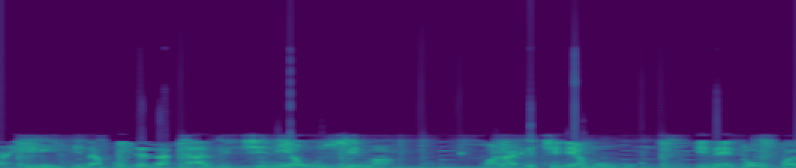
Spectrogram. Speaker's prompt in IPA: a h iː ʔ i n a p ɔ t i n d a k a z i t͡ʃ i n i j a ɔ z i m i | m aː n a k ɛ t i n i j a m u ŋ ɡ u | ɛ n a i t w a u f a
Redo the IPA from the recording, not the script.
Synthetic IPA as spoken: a h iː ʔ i n a p ɔ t ɛ n d a k a z i t͡ʃ i n i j a u z i m a | m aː n a k ɛ t͡ʃ i n i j a m u ŋ ɡ u | i n a i t w a u f a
